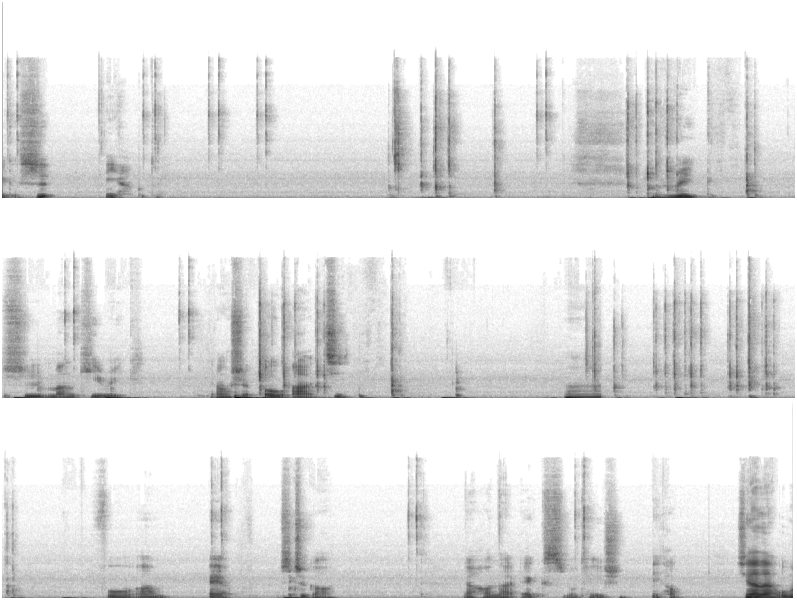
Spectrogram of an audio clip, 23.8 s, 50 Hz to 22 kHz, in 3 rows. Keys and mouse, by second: 22.4-23.7 drag.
